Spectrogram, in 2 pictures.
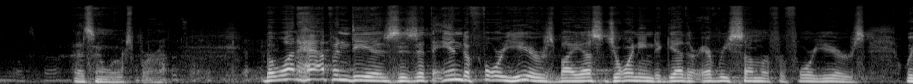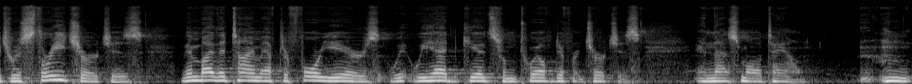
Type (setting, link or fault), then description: setting, large echoing room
